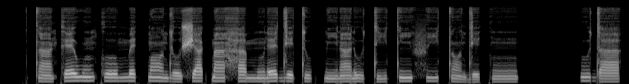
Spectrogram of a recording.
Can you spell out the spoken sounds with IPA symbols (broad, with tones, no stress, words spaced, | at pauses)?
tã˨kɛ˨˦wũ˧ko˧ mɛ˧k͡pɔ̃˧do˨ ʃa˧k͡pã˧ha˧ mũ˧ɾɛ˦de˦˨tu˧ k͡pĩ˧ɾã˦ɾu˦˨ti˨˦ tĩ˦ fi˦ tɔ̃˦˨de˧kũ˦ | u˦da˧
